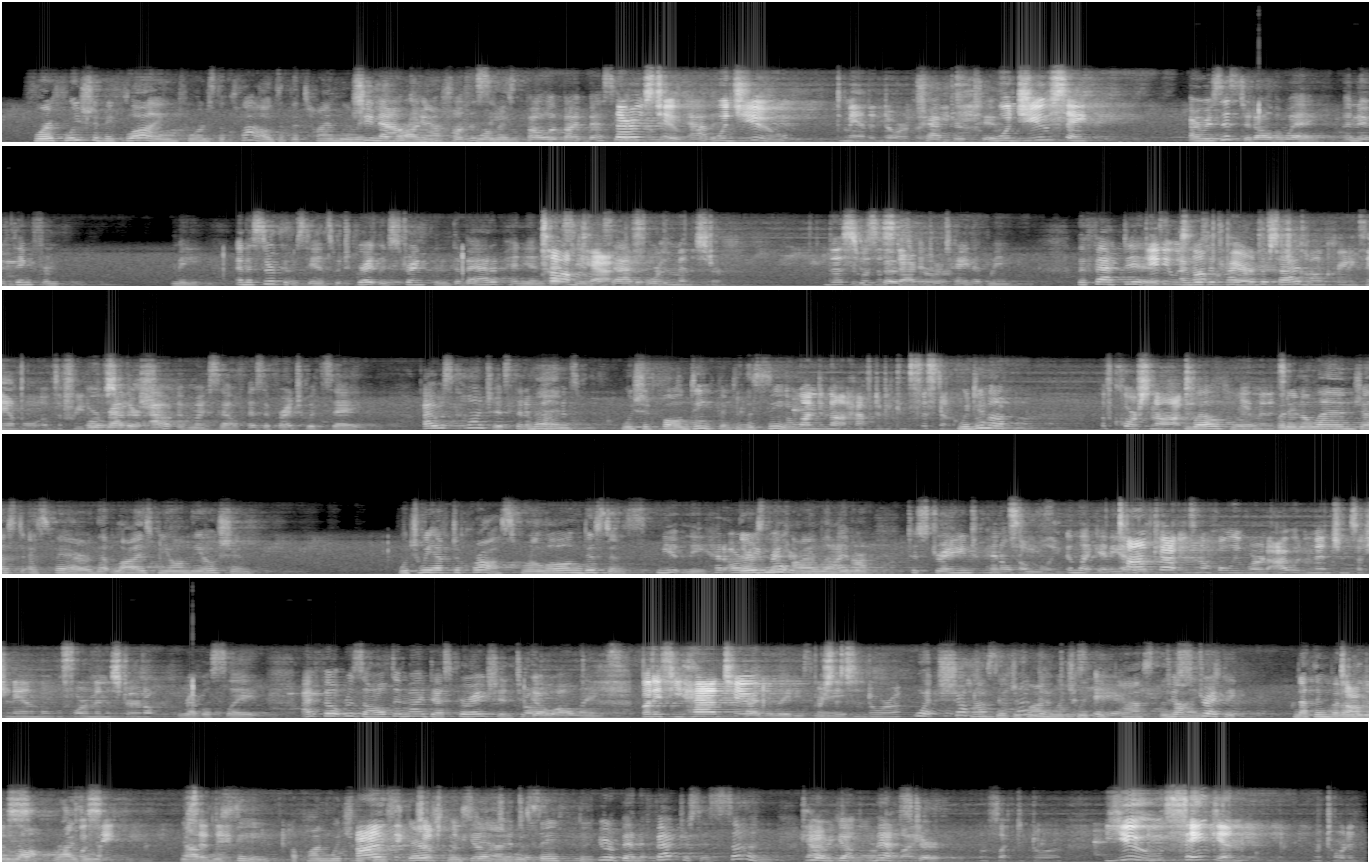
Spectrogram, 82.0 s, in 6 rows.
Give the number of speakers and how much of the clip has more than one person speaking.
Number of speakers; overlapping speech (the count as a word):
three, about 37%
